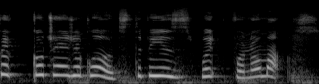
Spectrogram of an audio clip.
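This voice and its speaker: A woman does a squeaky put-on character voice. Her pitch is extremely high and her pace fairly slow. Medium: read story. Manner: eager, dramatic.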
